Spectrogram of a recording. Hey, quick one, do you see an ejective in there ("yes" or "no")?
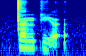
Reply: no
